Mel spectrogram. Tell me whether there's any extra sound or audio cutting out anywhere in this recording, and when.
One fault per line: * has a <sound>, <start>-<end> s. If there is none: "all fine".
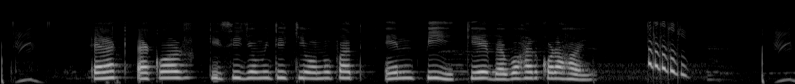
* has a chirp, 6.5-6.9 s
